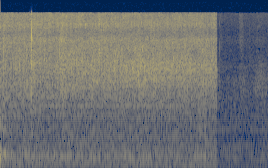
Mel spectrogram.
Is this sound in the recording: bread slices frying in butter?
yes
